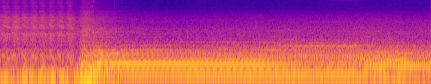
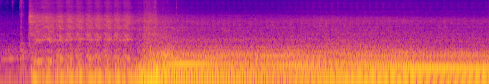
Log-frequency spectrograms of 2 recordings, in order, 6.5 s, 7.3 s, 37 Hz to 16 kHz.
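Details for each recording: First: 1JZ head on 2JZ block (1.5JZ) build, after reconnecting the open-circuit cylinder 6 coil pack; short crank, fires, revs flare, then settles into a steady even idle with no miss. Pressures around 60. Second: Engine with 1JZ head on 2JZ block (1.5JZ build), start after trigger fix; cranks and catches into a loud idle with a lumpy beat. Slight misfire; the ECU reports an open circuit on the cylinder 6 coil pack.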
